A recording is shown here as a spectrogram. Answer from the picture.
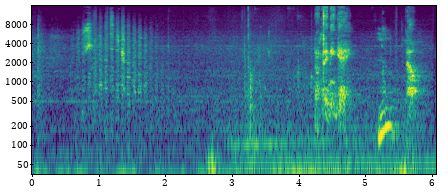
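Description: People's voices in short, scattered sounds, loudest in the last two seconds, with a short rising vocal sound near the end.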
